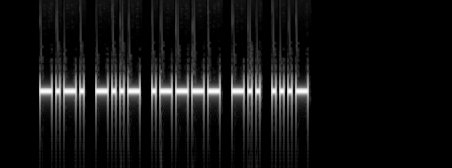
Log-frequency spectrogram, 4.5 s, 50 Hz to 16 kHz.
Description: Morse code, heard as a keyed tone, about 30 wpm, 700 Hz. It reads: CX1DV
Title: DXCC-100 Call Signs - 5 Characters - 30wpm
